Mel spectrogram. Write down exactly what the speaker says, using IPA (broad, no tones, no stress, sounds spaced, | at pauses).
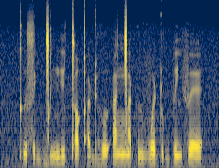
kʼ ɯ s ɛ ɡ ɡ͡ǀ i nʲ ɤ lʲ tʼ ɔ qʼ a ɖʱ ɤ ʔ a ŋ͡ǀ a k ɯ v ɤ ʈ u ɡ p e lʲ f ɛ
